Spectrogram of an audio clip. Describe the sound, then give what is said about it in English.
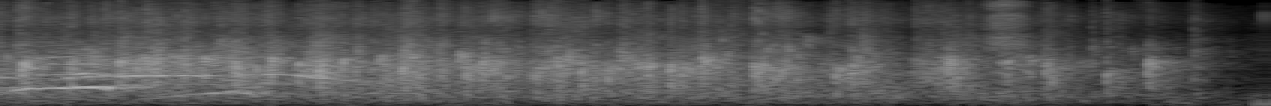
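A church audience cheers for God during a service, bursting into loud, sustained applause mixed with cheers and whoops, the dense clapping holding steady before thinning out and fading near the end. “So, can we give God a cheer?”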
